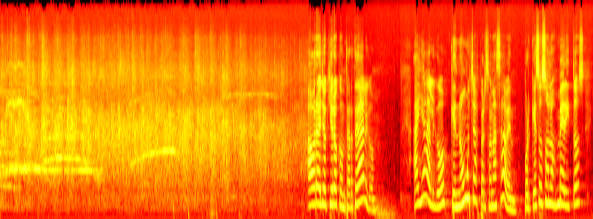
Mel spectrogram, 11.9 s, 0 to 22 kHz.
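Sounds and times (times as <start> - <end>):
audience applause with many hands clapping: 0.0 - 6.2
faint whistles and cheers: 0.0 - 6.2
speech: 6.2 - 7.6, 8.3 - 11.8.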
